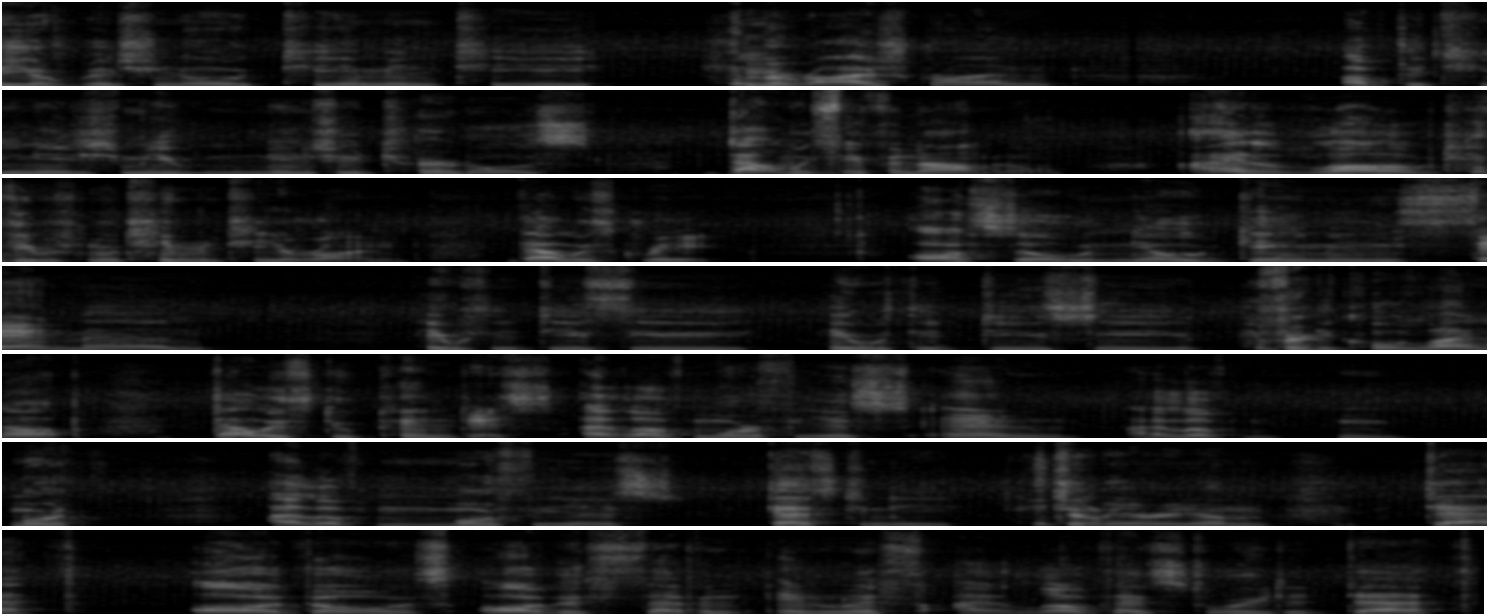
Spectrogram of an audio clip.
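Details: Male speaker with a self-described speech impediment who likens himself to Porky Pig: stuttering.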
